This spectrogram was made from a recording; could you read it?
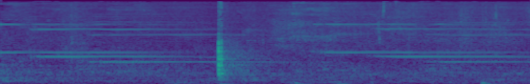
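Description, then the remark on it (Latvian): A steady electric bell rings continuously in the Latvian parliament before a vote on a bill, fairly quiet and sustained, with a brief clunk partway through and faint murmur underneath. “Lūdzu zvanu.”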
